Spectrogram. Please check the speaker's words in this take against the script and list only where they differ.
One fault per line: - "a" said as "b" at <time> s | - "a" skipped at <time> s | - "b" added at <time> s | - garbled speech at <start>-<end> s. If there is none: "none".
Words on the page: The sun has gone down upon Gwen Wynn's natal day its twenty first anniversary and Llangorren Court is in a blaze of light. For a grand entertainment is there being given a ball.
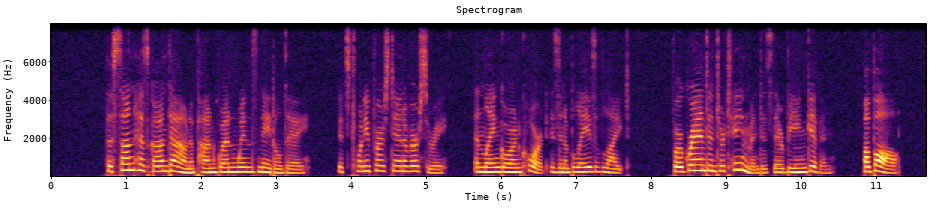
none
